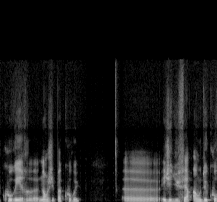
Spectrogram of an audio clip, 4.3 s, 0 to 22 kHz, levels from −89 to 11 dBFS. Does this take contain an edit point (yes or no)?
no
